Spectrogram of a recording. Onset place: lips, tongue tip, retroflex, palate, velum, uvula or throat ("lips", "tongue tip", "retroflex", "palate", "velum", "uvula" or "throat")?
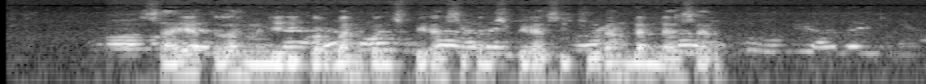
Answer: tongue tip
